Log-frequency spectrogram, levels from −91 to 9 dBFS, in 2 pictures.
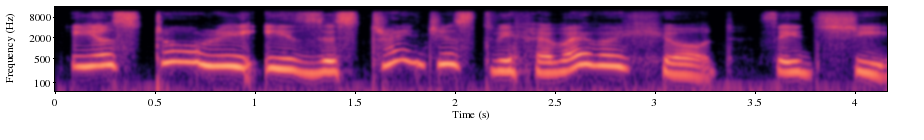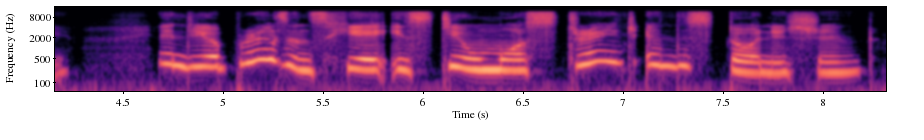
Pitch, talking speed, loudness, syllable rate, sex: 275 Hz, 150 wpm, -18 LUFS, 4.2 syllables/s, female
